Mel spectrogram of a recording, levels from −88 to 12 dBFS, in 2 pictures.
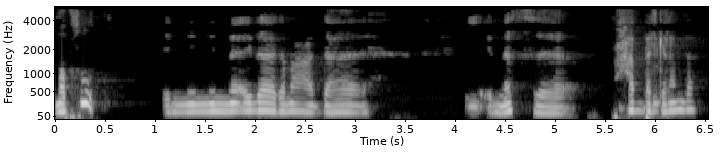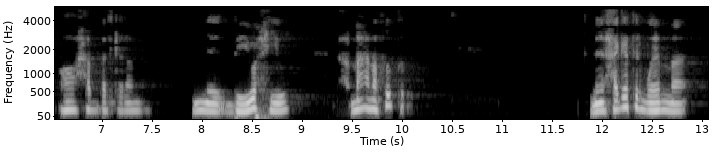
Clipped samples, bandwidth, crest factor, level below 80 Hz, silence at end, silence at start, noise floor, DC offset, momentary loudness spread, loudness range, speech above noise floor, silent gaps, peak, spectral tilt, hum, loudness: under 0.1%; 5.2 kHz; 16 dB; -44 dBFS; 0.25 s; 0 s; under -90 dBFS; under 0.1%; 14 LU; 5 LU; over 71 dB; none; -4 dBFS; -11 dB/octave; none; -20 LUFS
